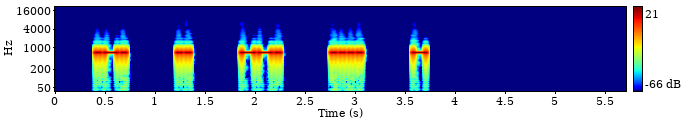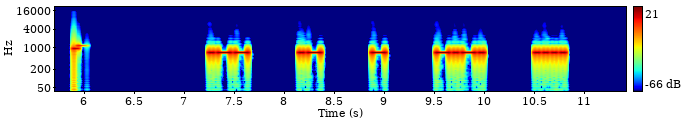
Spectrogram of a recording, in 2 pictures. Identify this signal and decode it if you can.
Morse code, heard as a keyed tone, about 28 wpm, spaced as for 13 wpm, 700 Hz. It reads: RIGHT WATCH
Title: 4x Character Spacing - Top 300 Words - 28wpm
